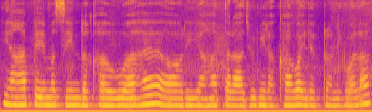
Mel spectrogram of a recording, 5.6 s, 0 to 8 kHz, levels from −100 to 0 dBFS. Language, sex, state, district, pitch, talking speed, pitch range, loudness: Hindi, female, Bihar, West Champaran, 195 Hz, 150 wpm, 190-205 Hz, -15 LUFS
